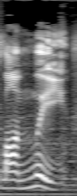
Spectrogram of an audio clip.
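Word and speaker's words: Lonli: know a lot of people are going to make the mistake of thinking that his first name is lonely but it's actually spelled l-o-n-l-i and the last name is spelled k-e-r-a-l-e salon lee carrell so also known as the dark prince or just prince lon lee now this actual character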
